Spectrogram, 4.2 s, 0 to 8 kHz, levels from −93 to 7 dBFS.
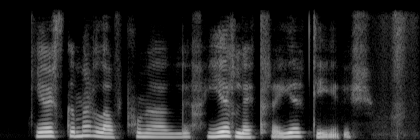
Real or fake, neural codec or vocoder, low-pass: fake; autoencoder, 48 kHz, 32 numbers a frame, DAC-VAE, trained on Japanese speech; 7.2 kHz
